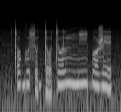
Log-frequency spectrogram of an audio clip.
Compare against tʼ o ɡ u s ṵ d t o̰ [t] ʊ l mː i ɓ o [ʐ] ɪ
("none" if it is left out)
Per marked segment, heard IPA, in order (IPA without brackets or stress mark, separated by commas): t, ʐ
